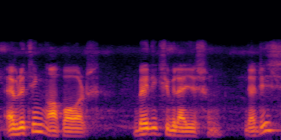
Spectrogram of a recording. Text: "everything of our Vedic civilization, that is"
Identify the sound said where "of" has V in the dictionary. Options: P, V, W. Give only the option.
P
